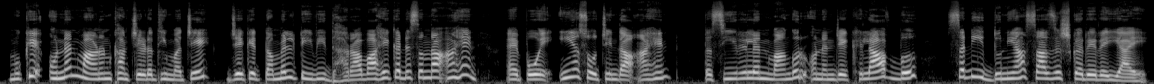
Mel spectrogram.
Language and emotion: Sindhi, angry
